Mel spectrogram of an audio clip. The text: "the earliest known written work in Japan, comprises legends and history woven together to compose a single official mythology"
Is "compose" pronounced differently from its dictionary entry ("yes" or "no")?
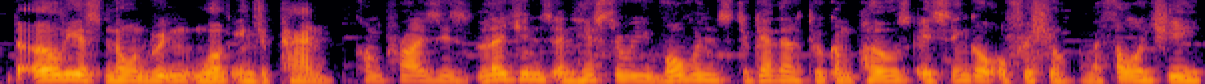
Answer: no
